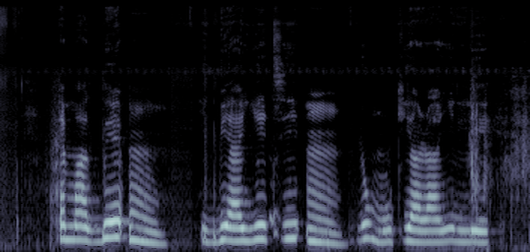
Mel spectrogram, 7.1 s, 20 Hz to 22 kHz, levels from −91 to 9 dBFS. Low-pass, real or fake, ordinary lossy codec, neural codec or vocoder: 19.8 kHz; real; none; none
